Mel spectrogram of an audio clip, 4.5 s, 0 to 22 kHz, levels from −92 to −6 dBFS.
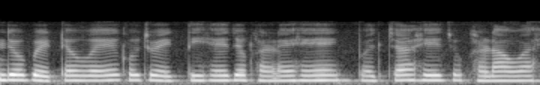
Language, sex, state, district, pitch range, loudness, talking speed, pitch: Hindi, female, Chhattisgarh, Bilaspur, 220-235 Hz, -18 LUFS, 215 wpm, 230 Hz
